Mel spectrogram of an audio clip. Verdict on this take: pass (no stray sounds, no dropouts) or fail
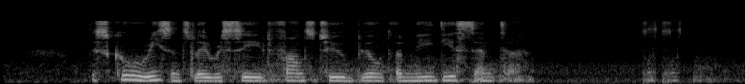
fail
